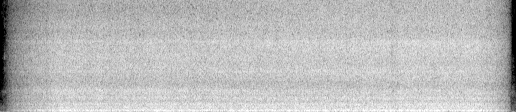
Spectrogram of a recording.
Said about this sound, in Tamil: ஆணைவாரி நீர்வீழ்ச்சியில் தண்ணீர் ஆர்ப்பரித்து கொட்டுகிறது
